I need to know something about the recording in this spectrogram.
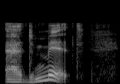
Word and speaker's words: admit: So look at admit. It's not admit. Okay, that would be long.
